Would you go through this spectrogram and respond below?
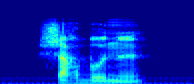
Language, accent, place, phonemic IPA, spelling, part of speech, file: French, France, Lyon, /ʃaʁ.bɔ.nø/, charbonneux, adjective, LL-Q150 (fra)-charbonneux.wav
- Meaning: 1. carbonaceous 2. charcoal gray (in colour)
